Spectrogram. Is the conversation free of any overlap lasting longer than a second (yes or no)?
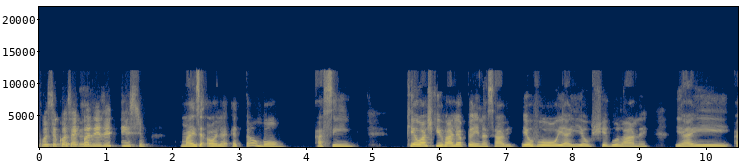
yes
